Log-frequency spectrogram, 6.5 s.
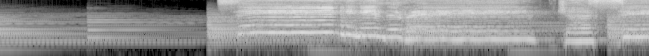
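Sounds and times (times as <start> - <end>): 
soprano singing: 2.2 - 6.4.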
